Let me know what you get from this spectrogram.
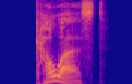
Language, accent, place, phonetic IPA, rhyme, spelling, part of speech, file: German, Germany, Berlin, [ˈkaʊ̯ɐst], -aʊ̯ɐst, kauerst, verb, De-kauerst.ogg
- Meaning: second-person singular present of kauern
